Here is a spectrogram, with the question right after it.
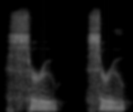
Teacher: Pronunciation, throughout, throughout. Use the TH with no voice, plus the R,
